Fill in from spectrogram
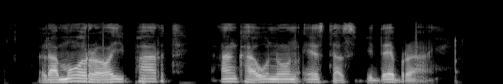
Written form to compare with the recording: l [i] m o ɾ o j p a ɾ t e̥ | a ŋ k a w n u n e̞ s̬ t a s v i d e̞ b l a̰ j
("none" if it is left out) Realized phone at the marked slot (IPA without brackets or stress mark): a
